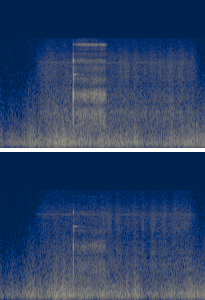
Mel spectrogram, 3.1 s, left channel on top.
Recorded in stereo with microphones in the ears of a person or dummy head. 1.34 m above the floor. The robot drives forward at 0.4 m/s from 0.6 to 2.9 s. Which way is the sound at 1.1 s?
65° left (ahead or behind).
